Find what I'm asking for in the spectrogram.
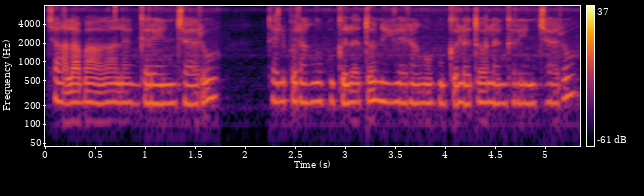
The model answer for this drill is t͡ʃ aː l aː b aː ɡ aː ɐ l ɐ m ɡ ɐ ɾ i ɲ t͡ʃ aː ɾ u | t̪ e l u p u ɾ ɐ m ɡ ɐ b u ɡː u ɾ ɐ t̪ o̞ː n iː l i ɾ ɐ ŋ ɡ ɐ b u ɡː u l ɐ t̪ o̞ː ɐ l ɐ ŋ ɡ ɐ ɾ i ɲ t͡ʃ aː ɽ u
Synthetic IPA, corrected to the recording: t͡ʃ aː l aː b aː ɡ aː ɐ l ɐ ŋ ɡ ɐ ɾ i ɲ t͡ʃ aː ɾ u | t̪ e l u p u ɾ ɐ ŋ ɡ ɐ b u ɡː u l ɐ t̪ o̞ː n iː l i ɾ ɐ ŋ ɡ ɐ b u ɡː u l ɐ t̪ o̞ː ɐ l ɐ ŋ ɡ ɐ ɾ i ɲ t͡ʃ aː ɾ u

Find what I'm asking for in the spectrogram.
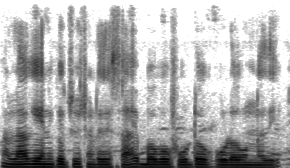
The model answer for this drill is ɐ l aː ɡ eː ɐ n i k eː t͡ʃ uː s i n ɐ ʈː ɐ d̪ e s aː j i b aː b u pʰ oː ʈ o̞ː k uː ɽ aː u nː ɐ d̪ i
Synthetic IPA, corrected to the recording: ɐ l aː ɡ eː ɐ n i k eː t͡ʃ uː s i n ɐ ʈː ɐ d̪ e s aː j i b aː b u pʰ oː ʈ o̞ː k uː ɽ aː u nː ɐ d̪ i

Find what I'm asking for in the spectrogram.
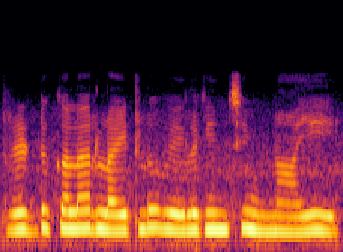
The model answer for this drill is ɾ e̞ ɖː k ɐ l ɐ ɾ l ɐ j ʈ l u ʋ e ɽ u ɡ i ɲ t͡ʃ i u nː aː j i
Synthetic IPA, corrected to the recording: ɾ e̞ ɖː k ɐ l ɐ ɾ l ɐ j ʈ l u ʋ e l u ɡ i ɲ t͡ʃ i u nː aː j i

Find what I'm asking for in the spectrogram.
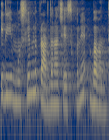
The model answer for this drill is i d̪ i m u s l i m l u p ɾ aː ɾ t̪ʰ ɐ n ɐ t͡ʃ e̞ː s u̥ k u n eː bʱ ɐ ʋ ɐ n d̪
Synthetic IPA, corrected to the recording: i d̪ i m u s l i m l u p ɾ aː ɾ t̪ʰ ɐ n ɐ t͡ʃ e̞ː s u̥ k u n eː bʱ ɐ ʋ ɐ n t̪

